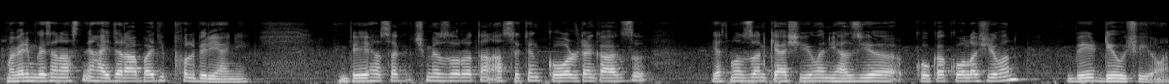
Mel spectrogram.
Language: Kashmiri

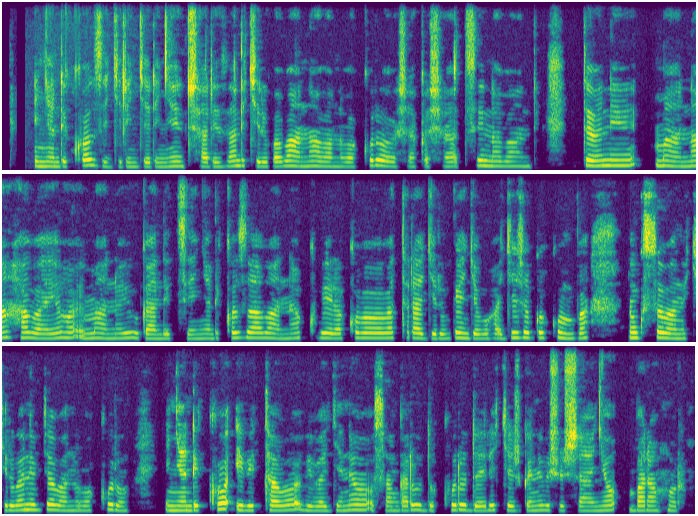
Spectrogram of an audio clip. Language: Kinyarwanda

